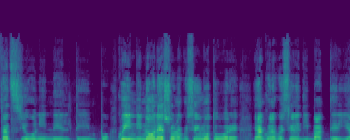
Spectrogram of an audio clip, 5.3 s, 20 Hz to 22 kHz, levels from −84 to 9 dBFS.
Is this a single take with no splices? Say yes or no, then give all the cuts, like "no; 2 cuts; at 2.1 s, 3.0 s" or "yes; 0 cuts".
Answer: no; 1 cut; at 1.7 s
